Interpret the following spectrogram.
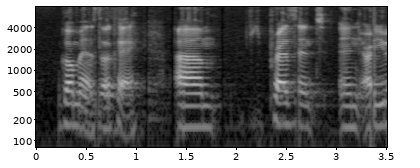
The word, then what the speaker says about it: Gomez: Is it Gomez? Okay. Gomez, okay.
